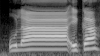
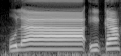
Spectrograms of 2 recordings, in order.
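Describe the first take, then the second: Both takes have the same delivery.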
